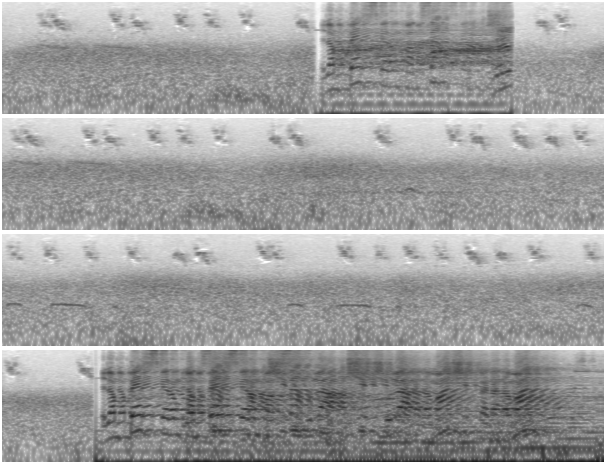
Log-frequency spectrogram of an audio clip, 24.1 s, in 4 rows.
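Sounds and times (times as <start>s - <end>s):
low bird calls: 0.0s - 19.0s
birds chirping: 0.0s - 24.0s
steady rushing background: 0.0s - 24.0s.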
